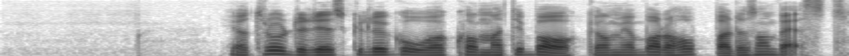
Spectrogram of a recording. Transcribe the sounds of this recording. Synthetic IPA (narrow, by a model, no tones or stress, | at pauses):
jɑːɡt̪ʰɾʊd̪ːəd̪ɛskɵlːəɡoːakʰɔmːat̪ʰɪlbɑːkaɔmjɑːɡ̚bɑːɾahɔpːad̪əs̬ɔmbɛ̰st̪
